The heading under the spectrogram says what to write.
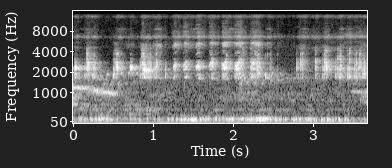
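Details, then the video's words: Swiftlets calling in the late afternoon on 31 October 2021, responding; dense overlapping sharp chirps repeat rapidly and steadily throughout, over a constant low mechanical hum. "respon walet akhir okt 311021 petang"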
